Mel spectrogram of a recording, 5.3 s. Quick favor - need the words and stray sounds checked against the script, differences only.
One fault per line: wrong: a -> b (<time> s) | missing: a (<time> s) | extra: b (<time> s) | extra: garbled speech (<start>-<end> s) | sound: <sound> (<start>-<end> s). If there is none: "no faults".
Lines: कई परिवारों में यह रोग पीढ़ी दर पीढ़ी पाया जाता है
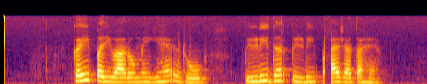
sound: dropout (4.0-4.1 s)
